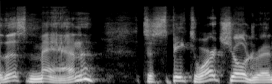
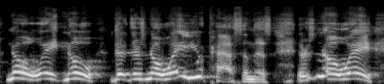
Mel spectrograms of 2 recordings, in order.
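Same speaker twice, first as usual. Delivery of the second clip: crowd protest; 13 semitones higher than usual. Retold or imitated. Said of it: "they're going".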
